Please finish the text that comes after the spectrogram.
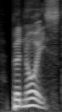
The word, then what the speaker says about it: Benoist: season right oh yeah so I got Melissa Benoist who does pronounce her name like that which is weird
